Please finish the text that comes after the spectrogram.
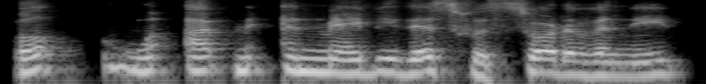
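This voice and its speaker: A woman's voice: mid-range voice, steady tone, normal speed, darkish tone, husky. A woman giving feedback on a story over a video call, thoughtful and often breaking off and restarting. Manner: thoughtful, self-interrupting. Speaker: workshop participant.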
